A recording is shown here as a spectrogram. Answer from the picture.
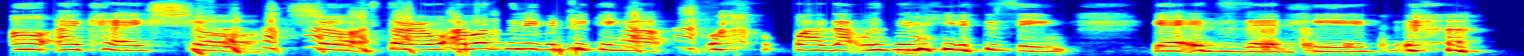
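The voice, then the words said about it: Australian accent. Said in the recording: “she had a wonderful accent too. Wonderful accents. ... Southern Hemisphere ... down under.”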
